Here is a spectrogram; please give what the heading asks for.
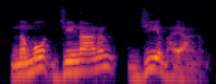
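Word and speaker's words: नमो जिणाणं जियभयाणं: जहां कहा गया है नमो जीर्णाणम जी भयाणम। हाँ, इस पद पे बहुत ध्यान दीजिएगा, बहुत बार इसको उच्चारण शुद्ध नहीं कर पाते हैं।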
